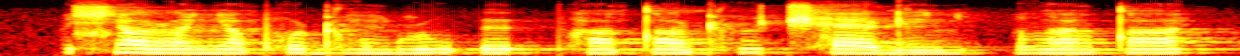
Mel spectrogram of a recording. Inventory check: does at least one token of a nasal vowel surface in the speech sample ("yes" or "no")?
yes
